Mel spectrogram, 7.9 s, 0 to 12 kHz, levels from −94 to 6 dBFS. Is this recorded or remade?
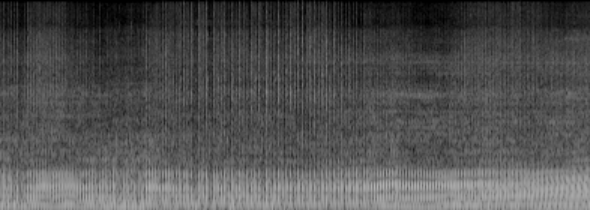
recorded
